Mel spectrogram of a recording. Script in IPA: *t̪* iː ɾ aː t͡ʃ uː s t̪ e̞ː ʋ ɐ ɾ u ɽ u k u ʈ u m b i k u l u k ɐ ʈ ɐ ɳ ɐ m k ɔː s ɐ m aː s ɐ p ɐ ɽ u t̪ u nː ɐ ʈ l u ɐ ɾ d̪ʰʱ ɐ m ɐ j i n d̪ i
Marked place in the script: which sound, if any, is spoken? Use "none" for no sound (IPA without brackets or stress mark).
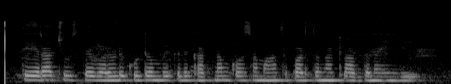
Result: t̪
